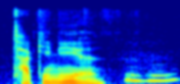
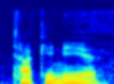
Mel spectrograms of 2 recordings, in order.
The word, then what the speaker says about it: Takayna: He he used dot points. It was TAR.KI.NWR Takayna. So that's how I've always pronounced it, but I think that's irrelevant, really.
